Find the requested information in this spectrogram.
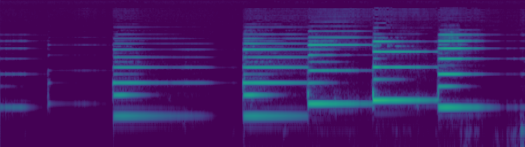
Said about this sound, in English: There you go. The clock has chimed.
